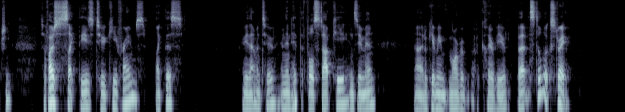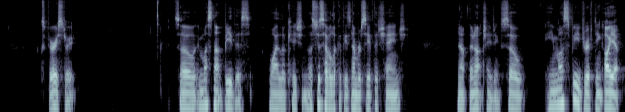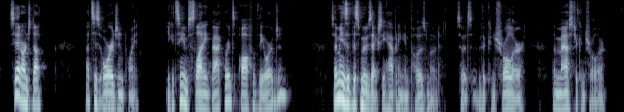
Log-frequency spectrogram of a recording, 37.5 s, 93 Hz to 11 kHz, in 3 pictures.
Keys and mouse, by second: 0.3 shift+click, 2.1 shift+click, 4.2 shift+click, 7.2 shift+middle click, 7.8-9.7 drag, 9.9 click, 10.2 click, 11.3 shift+click, 12.3 KP_Decimal, 20.1-24.2 drag, 25.8 shift+middle click, 25.9 shift+click, 27.1 shift+click, 30.3-31.8 drag, 33.6 click, 36.2 click, 37.2 click.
